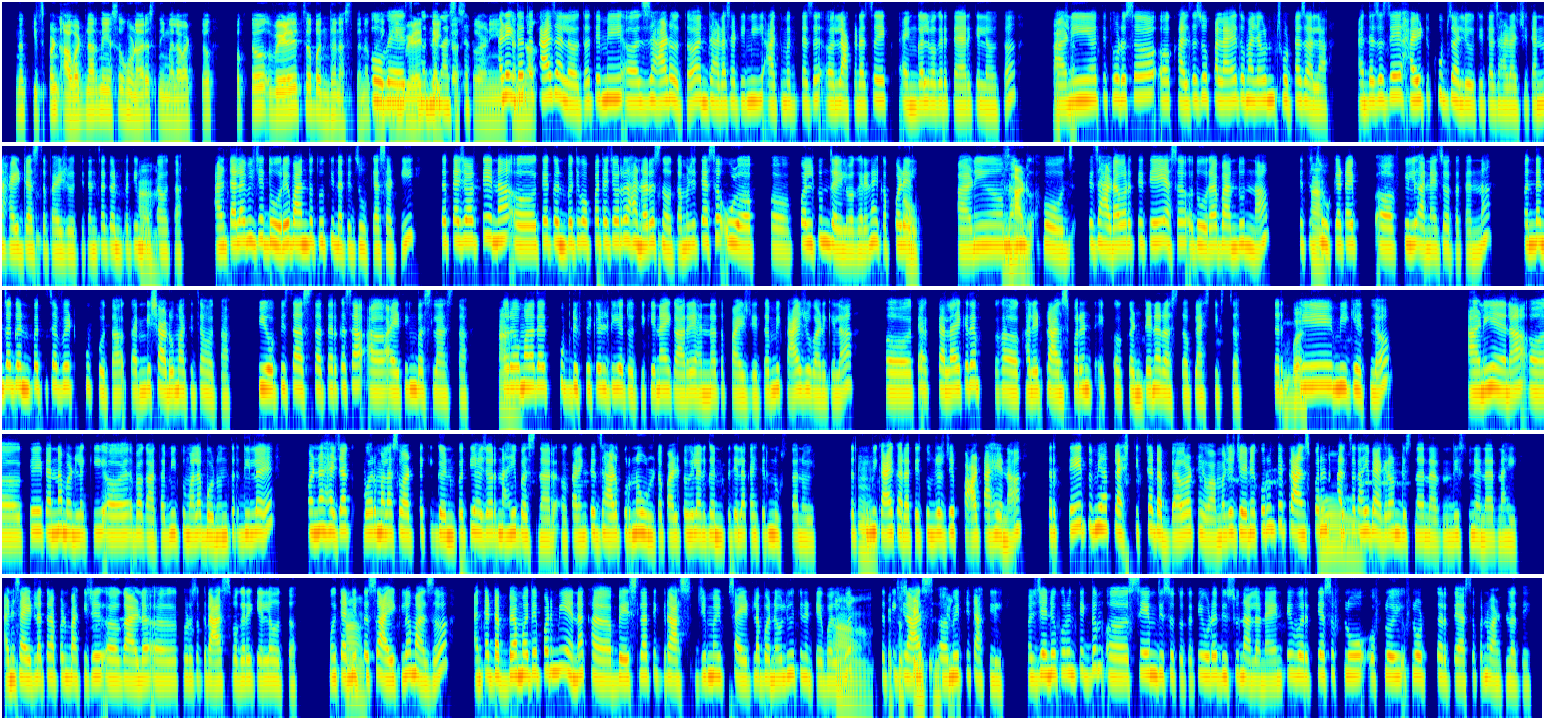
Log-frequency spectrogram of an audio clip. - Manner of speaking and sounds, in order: background speech; in English: "वेट"; in English: "डिफिकल्टी"; in English: "ट्रान्सपरंट"; other background noise; in English: "कंटेनर"; in English: "ट्रान्सपरंट"; in English: "ग्रास"; in English: "बेसला"; in English: "ग्रास"; in English: "ग्रास"; in English: "फ्लोट"
- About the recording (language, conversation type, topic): Marathi, podcast, या छंदामुळे तुमच्या आयुष्यात कोणते बदल झाले?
